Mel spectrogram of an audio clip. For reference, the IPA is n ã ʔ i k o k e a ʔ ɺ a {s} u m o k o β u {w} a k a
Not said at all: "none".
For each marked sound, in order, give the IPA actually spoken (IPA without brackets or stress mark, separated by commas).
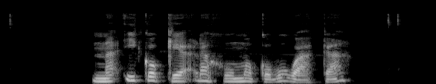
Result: h, w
